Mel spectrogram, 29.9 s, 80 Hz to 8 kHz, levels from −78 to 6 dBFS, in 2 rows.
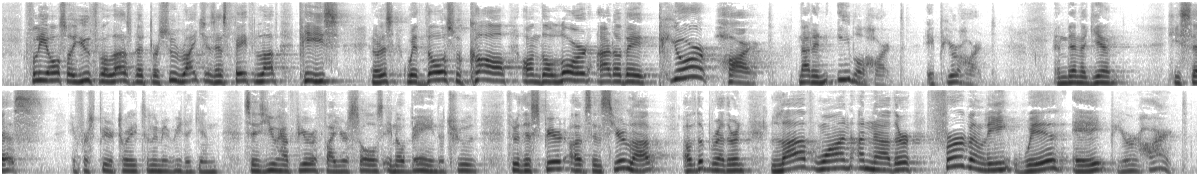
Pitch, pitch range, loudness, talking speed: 180 Hz, 160-205 Hz, -17 LUFS, 145 wpm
